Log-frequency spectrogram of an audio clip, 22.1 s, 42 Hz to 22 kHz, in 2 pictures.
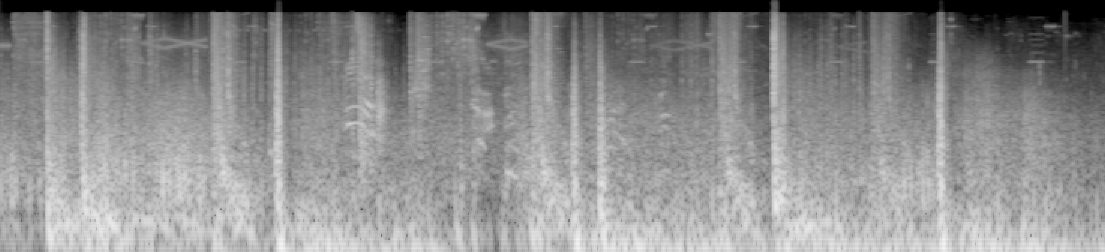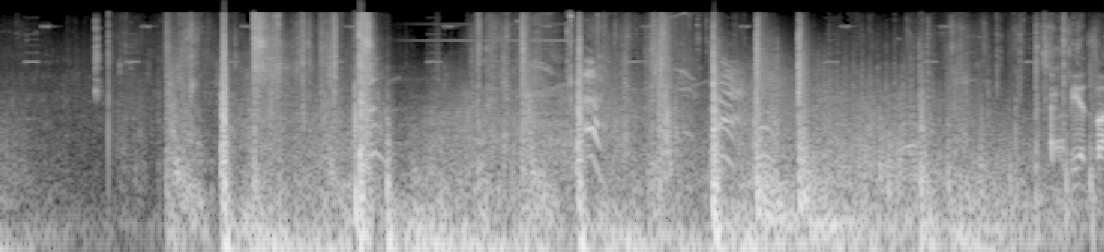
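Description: Black Ops 3 multiplayer combat: dense gunfire crackles throughout, with booming impacts that fit a frag grenade blast, a brief lull near the middle, and voices talking over the action.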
